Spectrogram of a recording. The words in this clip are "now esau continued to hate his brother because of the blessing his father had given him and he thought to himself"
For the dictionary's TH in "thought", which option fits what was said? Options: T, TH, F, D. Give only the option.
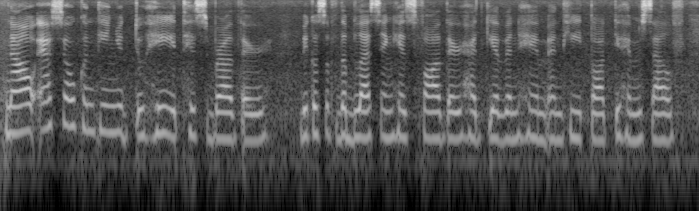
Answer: T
